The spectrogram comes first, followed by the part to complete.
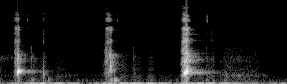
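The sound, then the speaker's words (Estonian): A person demonstrates hiccups with three sharp hiccup sounds, spaced about a second apart, fairly loud with quiet gaps between them. “luksumine on see”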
